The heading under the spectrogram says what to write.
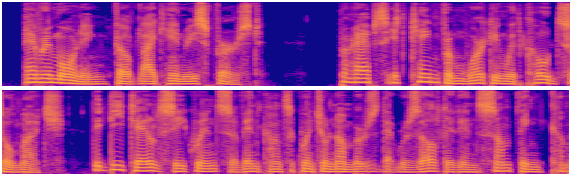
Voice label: Male Female Dialogue Psychological Thriller, narration; William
